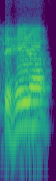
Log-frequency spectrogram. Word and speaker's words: Ferreira: as you introduce me my name is fejera and you didn't say it correctly but it's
